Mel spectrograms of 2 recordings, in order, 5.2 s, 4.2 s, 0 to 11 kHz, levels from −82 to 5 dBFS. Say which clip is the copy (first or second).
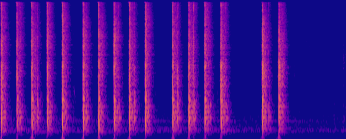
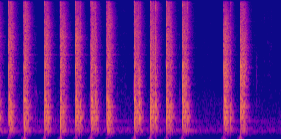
first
